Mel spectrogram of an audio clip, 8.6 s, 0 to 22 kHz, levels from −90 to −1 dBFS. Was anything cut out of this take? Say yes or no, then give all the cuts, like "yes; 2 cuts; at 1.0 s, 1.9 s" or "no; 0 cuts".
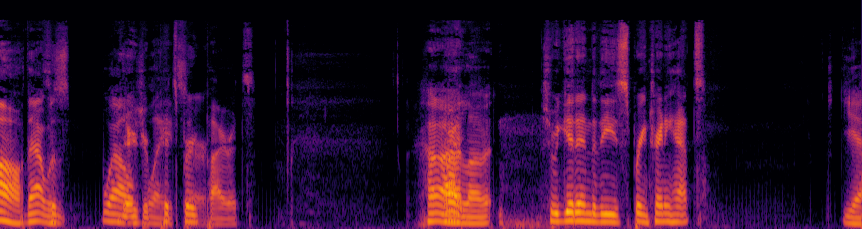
no; 0 cuts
